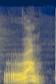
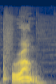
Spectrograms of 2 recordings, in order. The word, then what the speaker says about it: wrong: 여기서 wrong, wrong 발음할 때 wrong이라고 하지 마시고 입을 둥글게 내밀어서 개소리를 내시면 돼요. wrong, wrong.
